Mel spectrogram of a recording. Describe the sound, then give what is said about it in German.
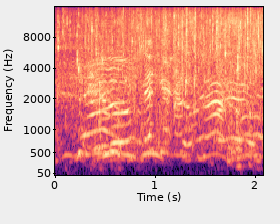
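Children splash water with their legs while sitting at the pool edge during a swimming lesson, a soft sloshing and splattering mixed with children's voices and talk throughout. “Und jetzt patscht mal alle ordentlich mit den Beinen im Wasser rum.”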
